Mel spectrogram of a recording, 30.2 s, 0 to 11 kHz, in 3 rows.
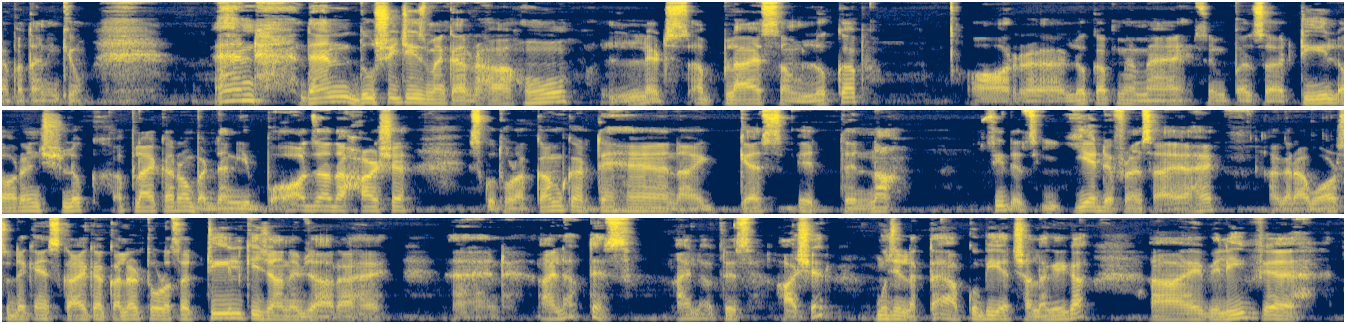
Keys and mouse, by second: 1.6 click, 5.7 click, 12.4-17.4 drag, 18.7 space, 18.8 ctrl+click, 24.4 space, 24.8 click, 25.7-28.9 ctrl+drag.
